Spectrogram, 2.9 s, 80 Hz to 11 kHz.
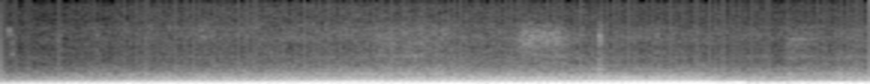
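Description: BMW X7 M50i SUV engine revving hard after a downshift to third on a mountain back road, a loud, continuous, rising growl with steady harmonic drone throughout.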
